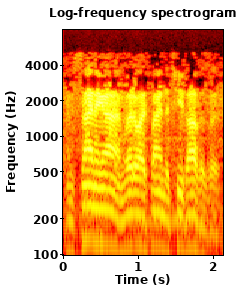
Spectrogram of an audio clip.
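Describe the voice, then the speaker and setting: An actor with an American accent playing a cool, self-assured insurance investigator in a 1950 radio drama, clipped and wry. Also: male voice, fairly low pitch, expressive, quick pace, slight background noise, close to an everyday voice. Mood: terse. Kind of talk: 1950s radio drama narration. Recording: muffled old radio recording with music.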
